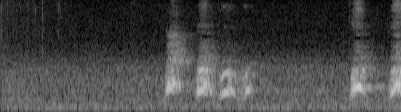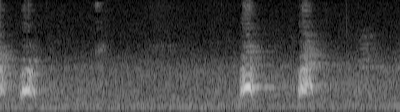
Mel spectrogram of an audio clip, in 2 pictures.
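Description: A dog barking in three short bursts: four barks, then three, then two.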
